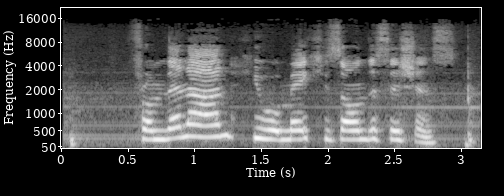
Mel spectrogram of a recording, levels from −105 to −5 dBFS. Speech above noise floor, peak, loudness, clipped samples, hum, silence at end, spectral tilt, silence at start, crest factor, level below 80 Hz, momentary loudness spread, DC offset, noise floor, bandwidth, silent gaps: 23 dB; -4 dBFS; -16 LUFS; under 0.1%; none; 0 s; -4.5 dB/octave; 0.05 s; 12 dB; -56 dBFS; 8 LU; under 0.1%; -38 dBFS; 14 kHz; none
